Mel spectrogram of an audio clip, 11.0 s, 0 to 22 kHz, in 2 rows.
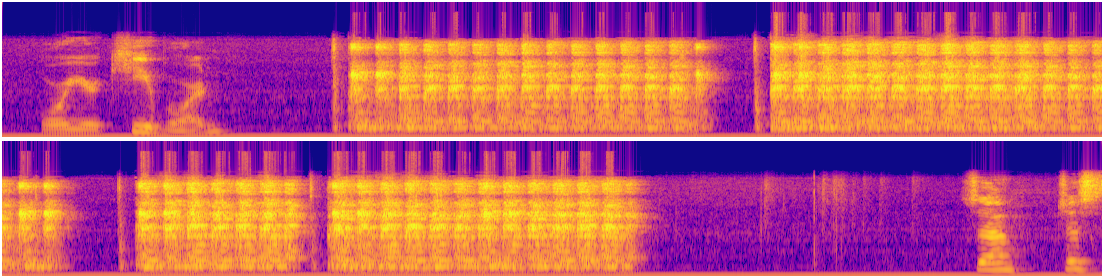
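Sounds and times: machinery sound effect pulsing: 0:01.7 - 0:08.8.

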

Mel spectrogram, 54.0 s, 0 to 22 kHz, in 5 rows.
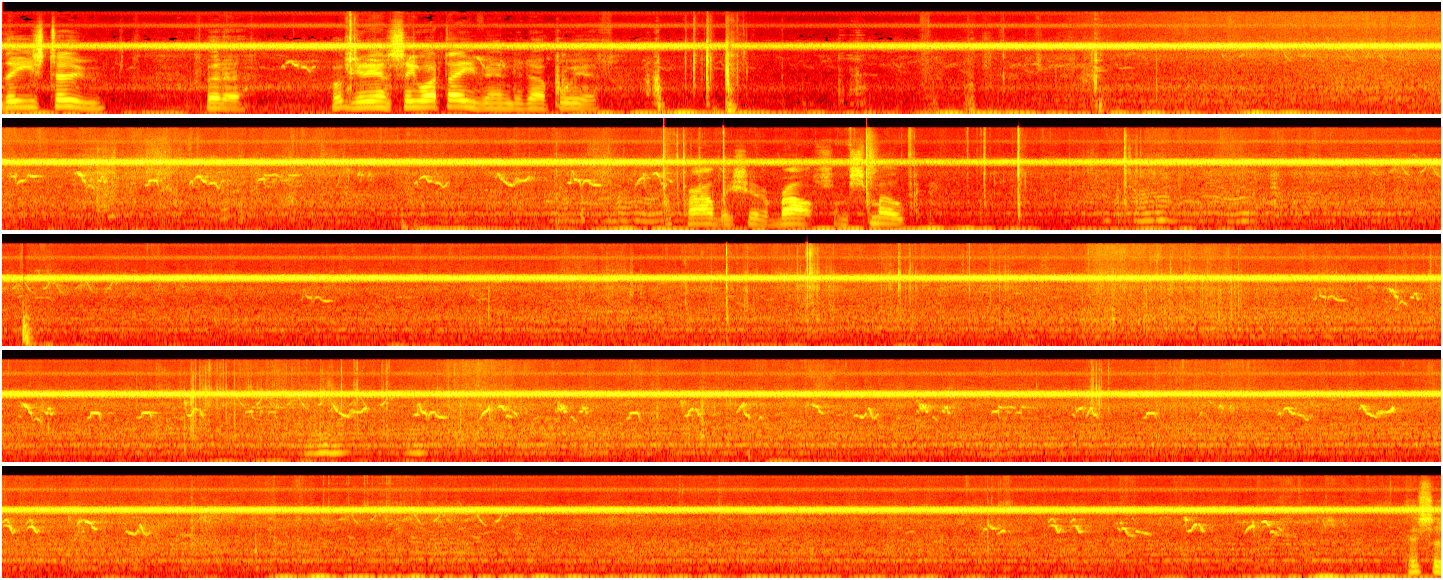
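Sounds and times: bees humming: 0:00.0 - 0:53.9
sharp knock on wood: 0:21.7 - 0:22.0.

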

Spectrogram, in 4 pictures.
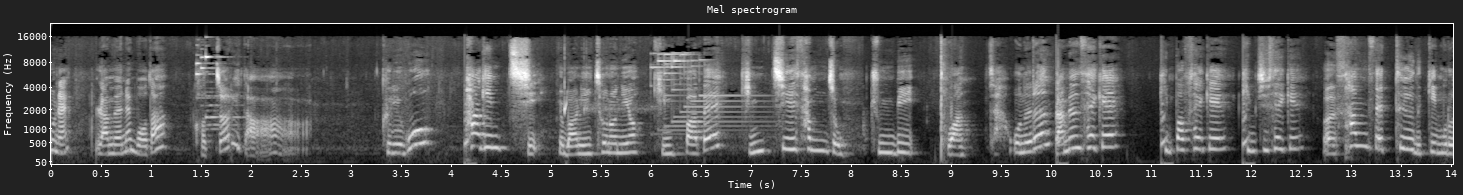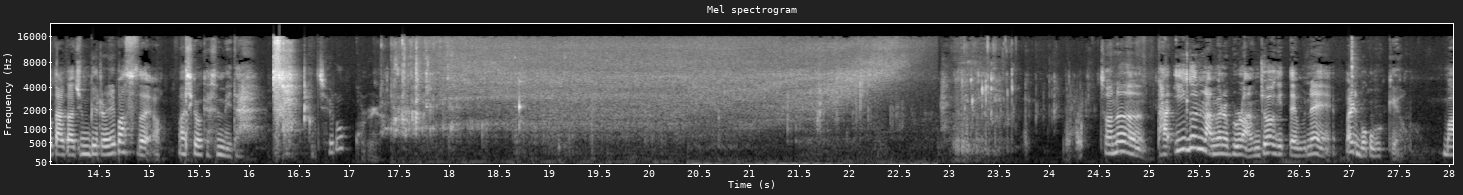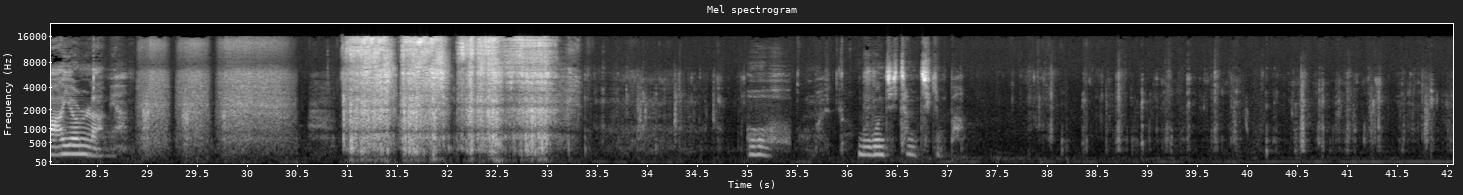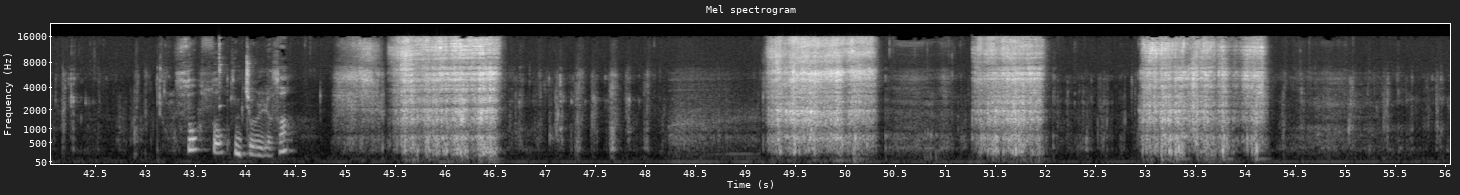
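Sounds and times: person slurping noodles: 0:17.2 - 0:24.4, 0:31.0 - 0:33.4, 0:45.0 - 0:46.6, 0:48.3 - 0:52.2, 0:52.9 - 0:55.1.

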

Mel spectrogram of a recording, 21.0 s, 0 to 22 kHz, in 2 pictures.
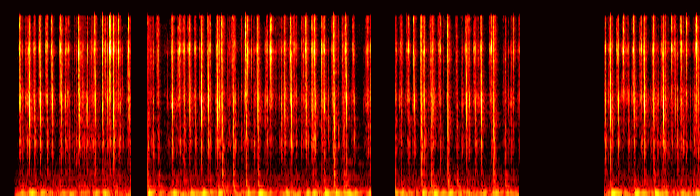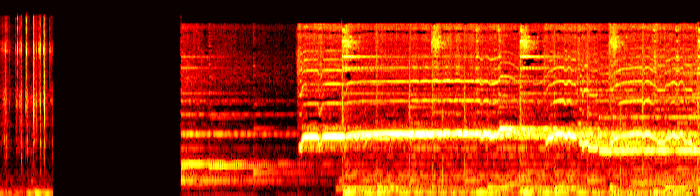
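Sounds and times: keyboard typing clicks: 0:00.3 - 0:07.8, 0:09.1 - 0:11.3.

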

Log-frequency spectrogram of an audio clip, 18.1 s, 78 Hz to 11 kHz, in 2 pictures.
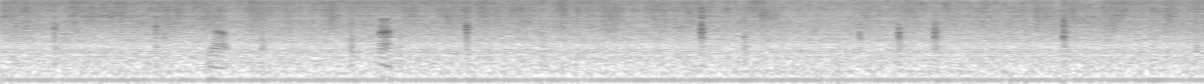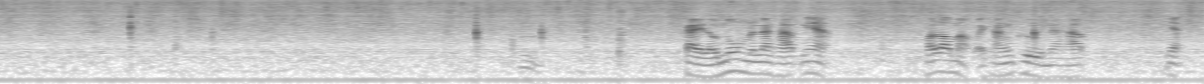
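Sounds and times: chicken sizzling in hot oil: 0:00.0 - 0:18.0
wooden spatula scraping a pan: 0:07.4 - 0:18.0.

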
